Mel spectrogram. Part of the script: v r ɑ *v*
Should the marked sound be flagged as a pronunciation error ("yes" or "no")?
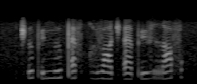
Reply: yes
